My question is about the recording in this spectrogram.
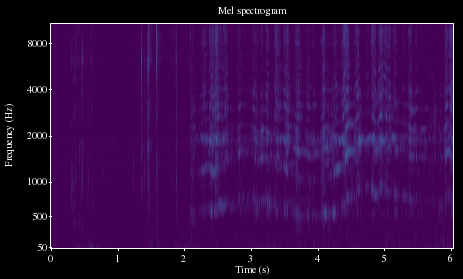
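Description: A few clicks, then from about two seconds in a faint recording of a knitting needle rubbed lightly up and down along a harp string: a thin, wavering whine that the harpist calls the 'mosquito' sound.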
